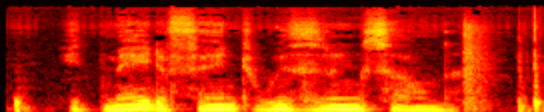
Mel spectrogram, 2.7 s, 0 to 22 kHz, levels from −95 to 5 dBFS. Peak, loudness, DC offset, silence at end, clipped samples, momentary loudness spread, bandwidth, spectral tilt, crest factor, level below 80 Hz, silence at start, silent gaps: -2 dBFS; -18 LUFS; under 0.1%; 0 s; under 0.1%; 11 LU; 16.5 kHz; -5 dB/octave; 16 dB; -46 dBFS; 0.05 s; none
